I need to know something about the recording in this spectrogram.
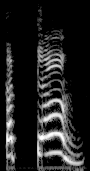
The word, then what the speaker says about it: कट्याम: कट्याम, ये क्या है, ट आधा है और याम ऐसा है, ठीक है।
